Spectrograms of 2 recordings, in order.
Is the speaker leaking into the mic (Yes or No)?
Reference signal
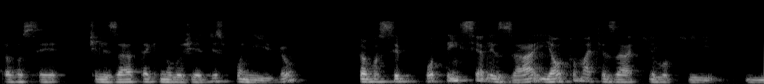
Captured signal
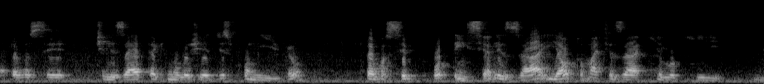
Yes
